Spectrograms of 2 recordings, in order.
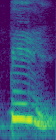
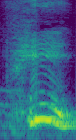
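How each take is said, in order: First: The first consonant is unaspirated. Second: The first consonant is aspirated. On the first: The speaker calls it wrong. "Not পি" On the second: The speaker calls it right. "পি এর উচ্চারণ হচ্ছে ফি"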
